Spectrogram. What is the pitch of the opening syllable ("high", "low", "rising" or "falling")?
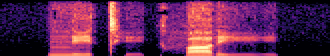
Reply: high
